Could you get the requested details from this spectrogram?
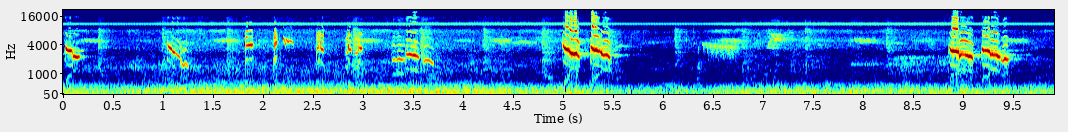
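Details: Energetic sooty-headed bulbul song in 'ropel' style: scattered descending whistled notes and chips, then two loud, sharp bursts of chirping about four seconds apart.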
